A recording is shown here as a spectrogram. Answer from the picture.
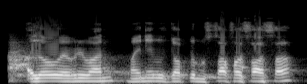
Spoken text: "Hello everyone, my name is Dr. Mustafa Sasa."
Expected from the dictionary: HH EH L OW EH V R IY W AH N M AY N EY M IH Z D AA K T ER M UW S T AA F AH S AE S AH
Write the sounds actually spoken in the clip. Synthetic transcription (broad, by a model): HH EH L OW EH V R IY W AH N M AY N EY M IH Z D AA K T ER M UW S T AA F AH S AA S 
